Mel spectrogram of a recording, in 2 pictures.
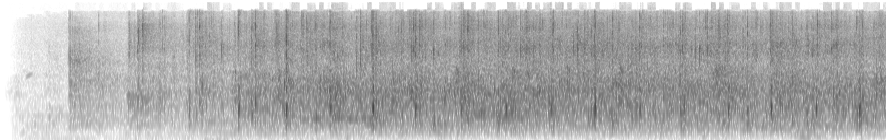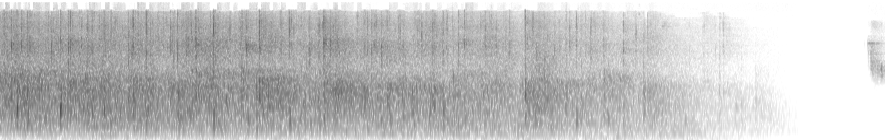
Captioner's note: applause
